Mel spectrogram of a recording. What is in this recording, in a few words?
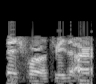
Sheriff Dispatch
